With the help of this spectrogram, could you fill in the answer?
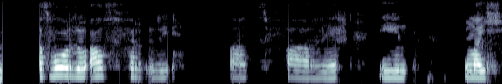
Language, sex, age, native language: Icelandic, male, 8, Icelandic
